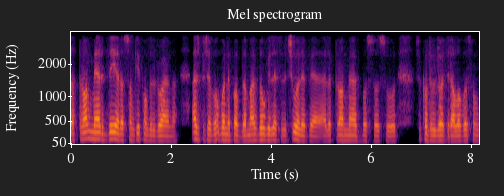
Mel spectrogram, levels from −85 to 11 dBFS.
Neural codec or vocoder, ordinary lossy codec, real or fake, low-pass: codec, 16 kHz, 0.2 kbps, FocalCodec; MP3, 24 kbps; fake; 3.6 kHz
